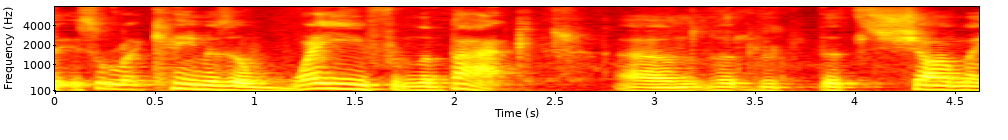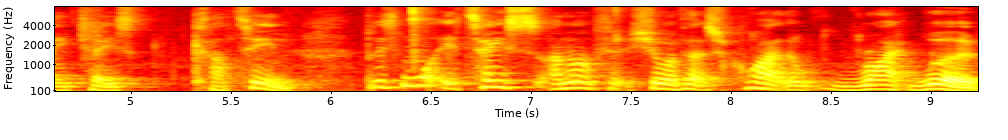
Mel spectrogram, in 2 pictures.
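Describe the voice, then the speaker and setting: A man's voice: a little high, a little mellow. Chatty man reviewing wine. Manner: chatty, rambling with many restarts. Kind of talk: casual wine tasting chat.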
